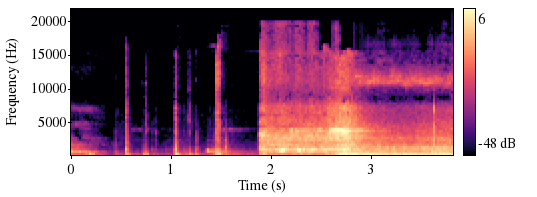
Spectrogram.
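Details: Hotshot truck with 320,000 miles, first start after transmission repair with the torque converter not replaced: a few clicks, then it cranks, catches right away and settles into a steady, even idle, a normal start and idle.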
